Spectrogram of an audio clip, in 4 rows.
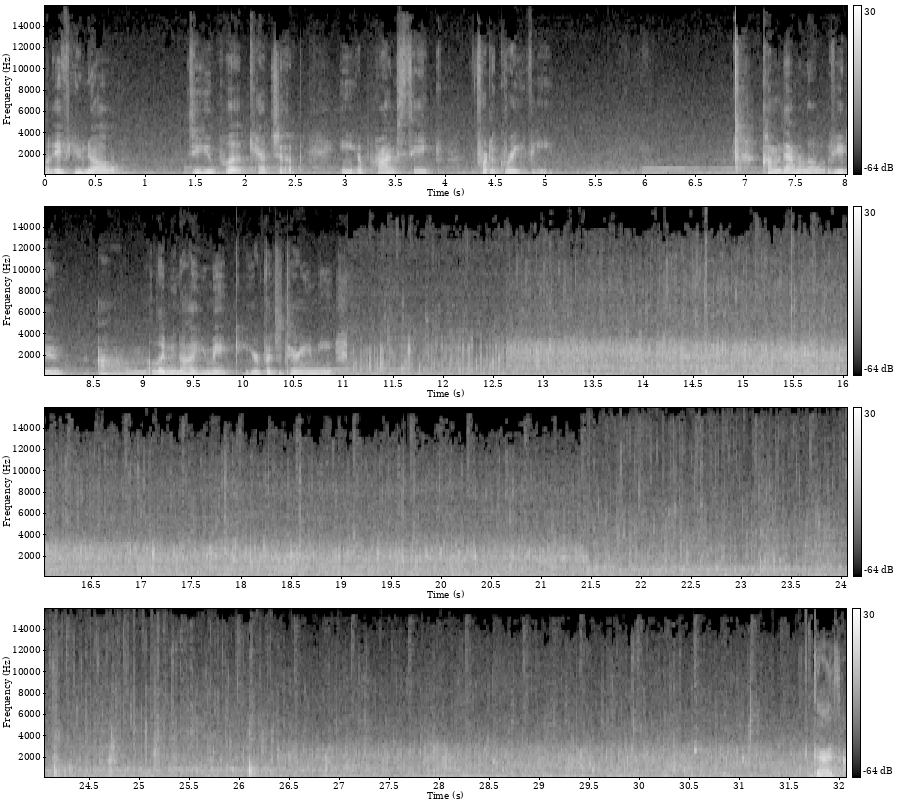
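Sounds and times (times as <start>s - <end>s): water running: 11.0s - 32.0s.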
